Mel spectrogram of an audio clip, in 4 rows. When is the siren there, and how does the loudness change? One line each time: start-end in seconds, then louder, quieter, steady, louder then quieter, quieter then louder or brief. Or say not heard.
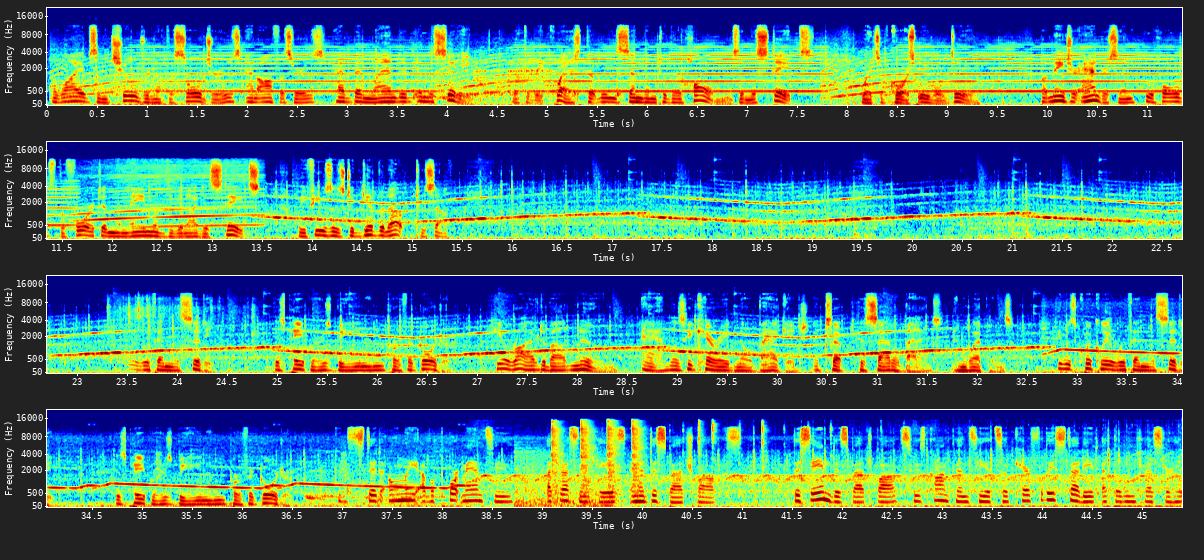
0.0-45.3 steady.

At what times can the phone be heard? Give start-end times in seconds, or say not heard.
4.2-5.8, 38.7-39.8.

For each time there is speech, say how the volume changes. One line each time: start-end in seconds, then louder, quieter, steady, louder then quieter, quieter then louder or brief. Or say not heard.
0.1-15.4 steady
23.5-45.3 steady.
